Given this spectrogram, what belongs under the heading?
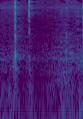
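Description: Computer keyboard typing for an AutoCAD command, two quick light key clicks close together followed by fainter taps, brief and close, no talk.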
